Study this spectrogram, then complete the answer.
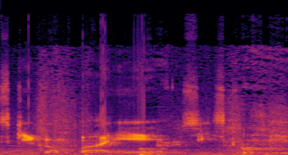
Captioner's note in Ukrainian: злий сміх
